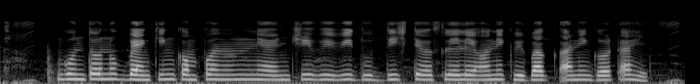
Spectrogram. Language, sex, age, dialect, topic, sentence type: Marathi, female, 25-30, Varhadi, banking, statement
